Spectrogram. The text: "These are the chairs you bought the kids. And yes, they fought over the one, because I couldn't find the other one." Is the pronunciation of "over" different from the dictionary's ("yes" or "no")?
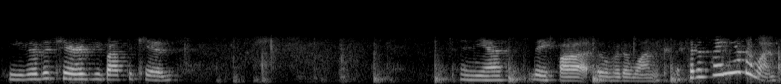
no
